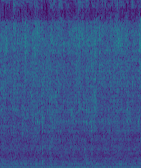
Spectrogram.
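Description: Water pours steadily into a drum filter system, a constant, dense rushing and hissing close by, unbroken throughout with no talk.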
